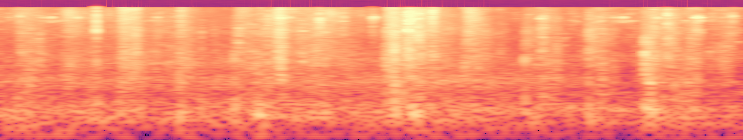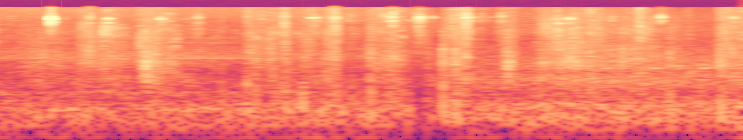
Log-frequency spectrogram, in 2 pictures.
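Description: Footsteps crunch steadily on snow and hard floor.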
